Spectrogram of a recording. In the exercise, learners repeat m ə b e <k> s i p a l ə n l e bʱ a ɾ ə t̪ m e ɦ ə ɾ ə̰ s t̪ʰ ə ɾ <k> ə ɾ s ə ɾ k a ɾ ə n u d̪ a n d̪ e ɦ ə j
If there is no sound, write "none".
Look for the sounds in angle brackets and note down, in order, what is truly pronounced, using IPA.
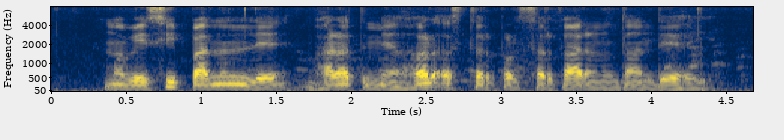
none, p

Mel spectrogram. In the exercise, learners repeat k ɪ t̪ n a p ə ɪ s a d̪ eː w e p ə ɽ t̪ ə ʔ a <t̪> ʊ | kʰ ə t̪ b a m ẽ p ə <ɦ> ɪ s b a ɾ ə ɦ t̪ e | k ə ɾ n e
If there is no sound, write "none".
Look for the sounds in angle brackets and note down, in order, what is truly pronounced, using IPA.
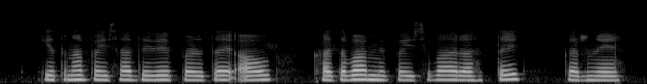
none, none

